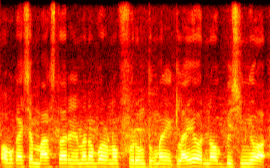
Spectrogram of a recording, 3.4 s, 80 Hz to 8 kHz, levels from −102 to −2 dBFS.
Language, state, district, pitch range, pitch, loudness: Kokborok, Tripura, West Tripura, 155-165 Hz, 160 Hz, -14 LUFS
